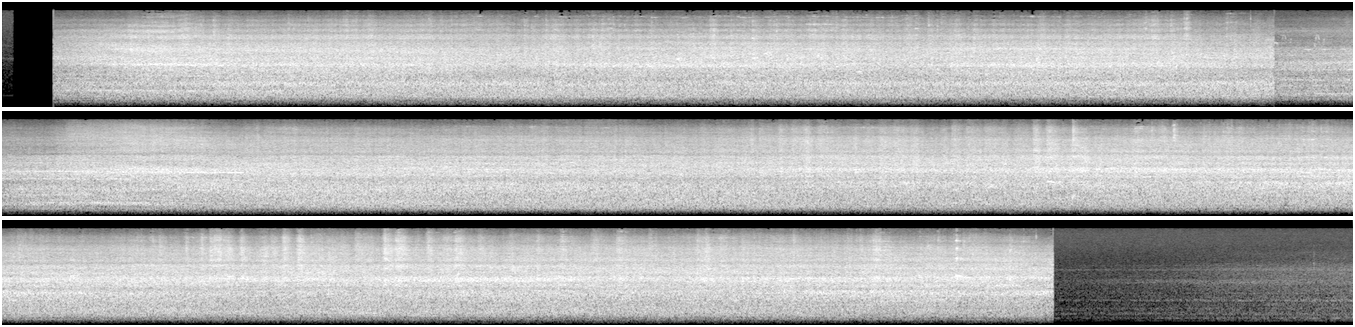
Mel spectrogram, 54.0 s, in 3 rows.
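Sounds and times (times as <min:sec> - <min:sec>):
freight train rumbling past: 0:00.7 - 0:50.1
wheels clattering over rails: 0:19.5 - 0:50.0.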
